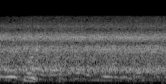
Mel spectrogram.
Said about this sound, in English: That's how that water was rushing.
